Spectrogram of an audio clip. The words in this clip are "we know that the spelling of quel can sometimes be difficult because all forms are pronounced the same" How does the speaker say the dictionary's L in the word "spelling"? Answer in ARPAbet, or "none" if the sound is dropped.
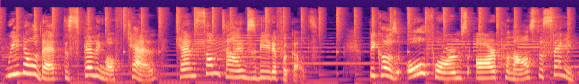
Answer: L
